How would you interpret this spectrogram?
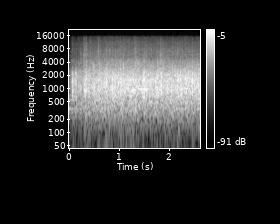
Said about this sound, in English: Let's give it a clap again.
